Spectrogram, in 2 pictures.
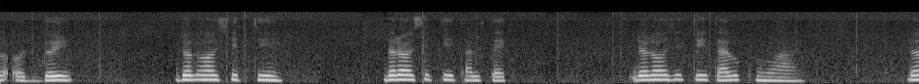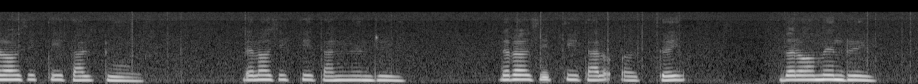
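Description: Speech recorded over a call line, with comfort noise in place of the background in five pauses: 1.21–1.75 s, 3.21–3.83 s (before "doloo sittii tal tek"), 5.45–5.55 s (right after it), 5.77–6.11 s, and 16.43–16.87 s (after "doloo sittii tal oddoy"). Each time the room noise turns into a flat, featureless hiss about 1–2 dB quieter, likely from Opus discontinuous transmission. Unlike a noise gate, the gaps never go silent.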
